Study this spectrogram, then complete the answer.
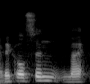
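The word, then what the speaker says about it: Mikkelsen: Mickelson.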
